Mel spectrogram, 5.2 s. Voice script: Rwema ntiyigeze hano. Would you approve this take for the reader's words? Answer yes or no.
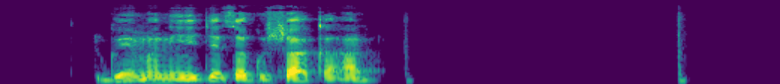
no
